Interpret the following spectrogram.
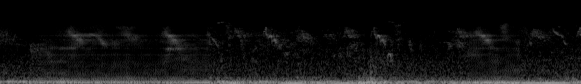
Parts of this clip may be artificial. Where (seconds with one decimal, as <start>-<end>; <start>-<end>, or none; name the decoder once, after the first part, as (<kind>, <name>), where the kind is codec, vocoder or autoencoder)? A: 0.4-2.1 (vocoder, WaveNeXt); 4.7-5.2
